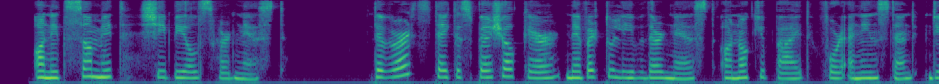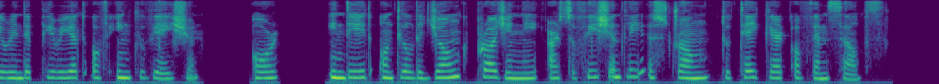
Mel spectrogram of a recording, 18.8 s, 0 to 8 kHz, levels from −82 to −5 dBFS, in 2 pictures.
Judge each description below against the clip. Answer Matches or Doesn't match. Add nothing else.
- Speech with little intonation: Matches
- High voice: Matches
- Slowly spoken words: Matches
